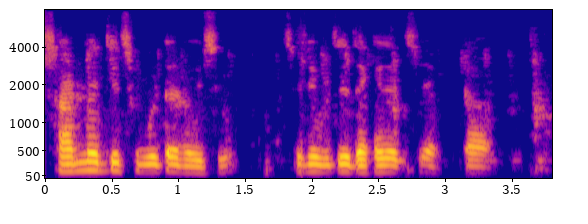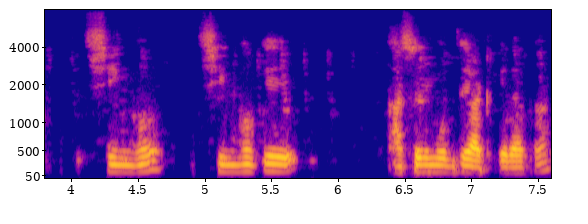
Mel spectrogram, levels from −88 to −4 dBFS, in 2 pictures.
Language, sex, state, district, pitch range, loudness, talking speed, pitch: Bengali, male, West Bengal, Jalpaiguri, 120-150 Hz, -19 LUFS, 120 wpm, 130 Hz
